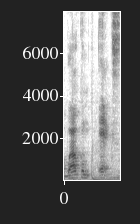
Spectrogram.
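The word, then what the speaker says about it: Walcolm X: That is Well, welcome X. It's almost like Malcolm X, but Welcome X.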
